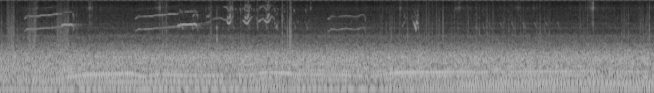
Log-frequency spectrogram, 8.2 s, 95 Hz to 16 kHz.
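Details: Bald eagle chicks at the Decorah nest wait to be fed while the male plucks a duck, 4 May 2014, around 3 pm. Thin, rising whistles and short squeaky notes sound over a heavy, constant low hum.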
